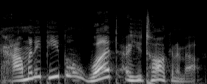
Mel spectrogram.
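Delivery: high, loud disbelieving question; acted-out astonishment; incredulous. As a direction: jump up high in disbelief, then come down. Acting out disbelief at audience size.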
